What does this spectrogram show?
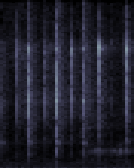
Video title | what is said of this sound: Mower Spindles Explained & Differences Between Residential VS Commercial Spindles | you can hear that there's a little bit of slop there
